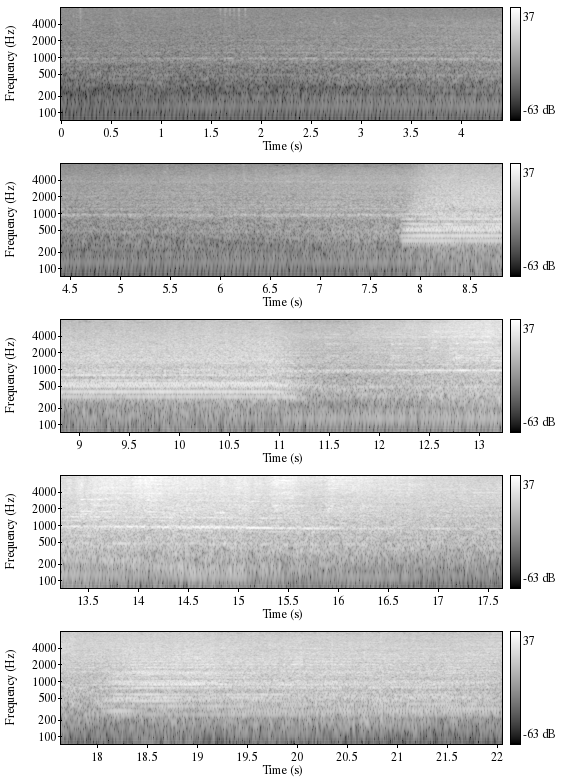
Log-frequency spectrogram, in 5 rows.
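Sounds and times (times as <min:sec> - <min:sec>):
diesel locomotive and wheel noise: 0:00.0 - 0:22.0
rumble of passing freight cars: 0:00.0 - 0:22.0
locomotive horn blast: 0:07.8 - 0:11.3, 0:12.6 - 0:16.2, 0:18.0 - 0:22.0.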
